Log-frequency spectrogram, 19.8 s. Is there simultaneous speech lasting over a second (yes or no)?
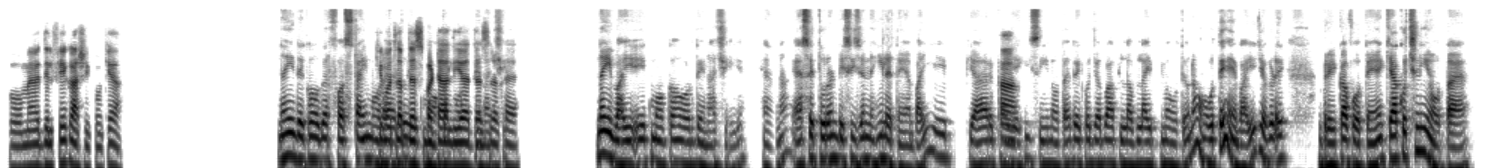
yes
